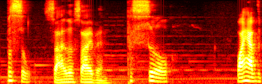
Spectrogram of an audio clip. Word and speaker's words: psilocybin: You don't pronounce the P. Psilocybin.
